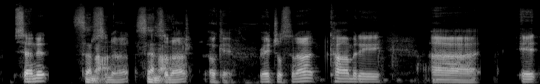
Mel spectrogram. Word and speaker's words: Sennott: It's the new, I was supposed to look up how to pronounce her name, but Rachel Sennott. That's right. Sennott.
